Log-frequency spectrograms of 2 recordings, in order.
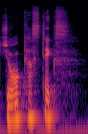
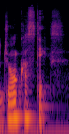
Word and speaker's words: Jean Castex: natürlich, ähm, da sagen die tatsächlich Jean Castex. Also Jean Castex. – Ach so. Also wie, ja, okay. man es halt auch so aussprechen würde. – Ja. Castex, gut.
